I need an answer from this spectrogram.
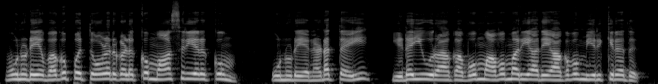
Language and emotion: Tamil, angry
